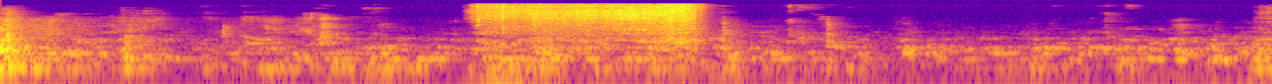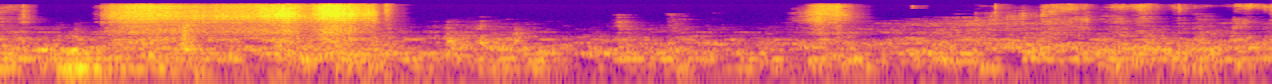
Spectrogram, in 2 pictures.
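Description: Kangaroo leather lace strands being pulled and handled around a whip core, with faint rustling and two hissing swishes of about a second each, a couple of seconds in and again around seven seconds in.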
